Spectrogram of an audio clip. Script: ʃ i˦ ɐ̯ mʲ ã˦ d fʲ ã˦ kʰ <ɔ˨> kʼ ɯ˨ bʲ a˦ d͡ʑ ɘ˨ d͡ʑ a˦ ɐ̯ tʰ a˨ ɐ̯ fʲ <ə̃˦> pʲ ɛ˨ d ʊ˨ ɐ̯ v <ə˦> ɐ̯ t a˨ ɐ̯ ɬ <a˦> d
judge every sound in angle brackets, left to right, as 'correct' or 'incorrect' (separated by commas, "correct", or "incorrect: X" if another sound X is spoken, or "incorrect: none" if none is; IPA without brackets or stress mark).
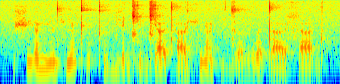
incorrect: ʊ˨, incorrect: ã˦, incorrect: ʊ˦, correct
